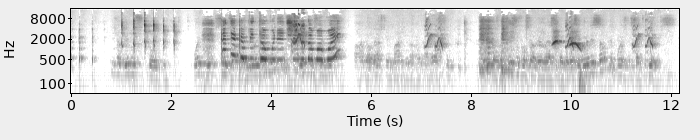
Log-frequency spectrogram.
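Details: Pet cockatiel singing one of its typical songs and making noises while its owner talks to it: bursts of whistled, sliding notes, some rising and falling sharply, mixed with a person's voice and short gaps of quiet.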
